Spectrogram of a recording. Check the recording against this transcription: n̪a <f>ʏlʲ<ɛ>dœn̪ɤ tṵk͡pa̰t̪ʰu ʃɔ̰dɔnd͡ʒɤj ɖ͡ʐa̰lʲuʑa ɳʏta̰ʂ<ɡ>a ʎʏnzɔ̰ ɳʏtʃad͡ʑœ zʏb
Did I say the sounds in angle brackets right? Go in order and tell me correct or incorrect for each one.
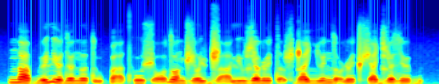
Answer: incorrect, incorrect, incorrect

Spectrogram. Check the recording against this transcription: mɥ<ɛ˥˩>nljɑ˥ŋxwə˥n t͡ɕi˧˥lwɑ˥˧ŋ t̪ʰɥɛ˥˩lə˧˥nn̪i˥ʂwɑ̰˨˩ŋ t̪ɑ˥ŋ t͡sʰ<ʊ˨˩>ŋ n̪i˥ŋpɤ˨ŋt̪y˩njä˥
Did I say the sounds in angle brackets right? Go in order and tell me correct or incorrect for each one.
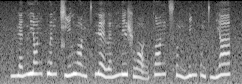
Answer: incorrect, incorrect

